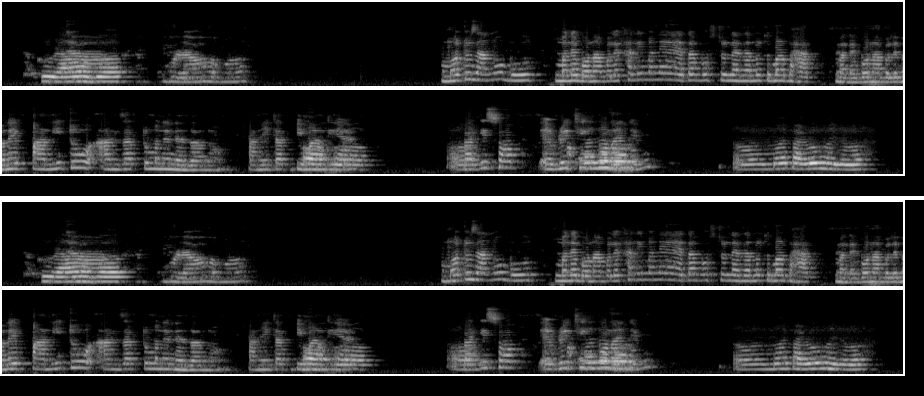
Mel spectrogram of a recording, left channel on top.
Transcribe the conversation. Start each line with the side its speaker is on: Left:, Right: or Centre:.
Left: ঘূৰাও
Centre: আৱ
Left: হ'ব
Centre: ঘূৰাও হব। মইতটো জানো বহুত মানে বনাবলে খালি মানে এটা বস্তু নাজানো তোমাৰ ভাত মানে বনাবলে মানে পানীতটো অন্দাছ টো মানে। নেজানো পানী তাত কিমান
Left: অ
Centre: দিয়ে,
Left: অ অ
Centre: বাকী চব এভিৰিথিং
Left: হৈ যাব
Centre: বনাই দিম।
Left: অ মই পাৰো হৈ যাব।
